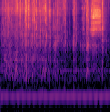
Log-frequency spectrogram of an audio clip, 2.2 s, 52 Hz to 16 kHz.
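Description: LED tape for lighting a 1/200 scale Titanic model crinkles and rustles as it is handled, soft scattered crackles over a steady low electrical hum.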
